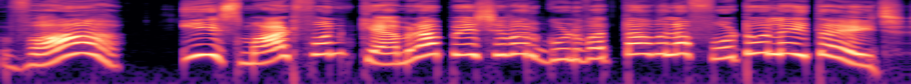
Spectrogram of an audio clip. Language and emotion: Maithili, surprised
